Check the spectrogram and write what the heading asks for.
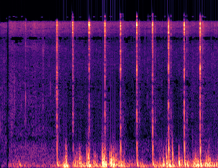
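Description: A gloved hand taps a shovel blade laid flat on top of an isolated snow column in an extended column test: a steady series of sharp taps, about three a second, starting about a second in. The taps load the column to test whether the buried layer of near-surface facets will fracture and the crack run across the column. Here it did, on the tenth tap.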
